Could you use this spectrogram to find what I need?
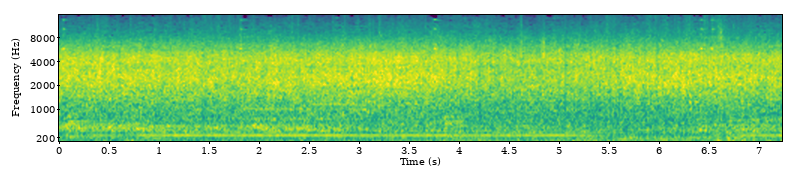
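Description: Heavy rain pours down steadily in a storm.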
